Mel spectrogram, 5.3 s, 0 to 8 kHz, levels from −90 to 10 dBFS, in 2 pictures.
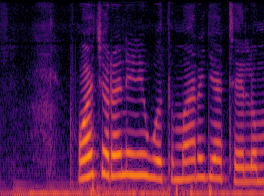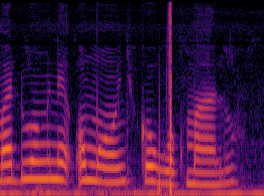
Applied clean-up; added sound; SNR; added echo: none; none; none; none.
